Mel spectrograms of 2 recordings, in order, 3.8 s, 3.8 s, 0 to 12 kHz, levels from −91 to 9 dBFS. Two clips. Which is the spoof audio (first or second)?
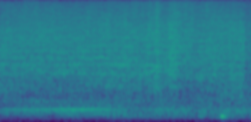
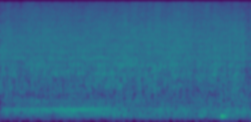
second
